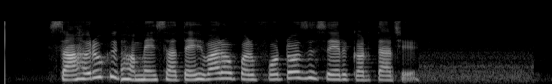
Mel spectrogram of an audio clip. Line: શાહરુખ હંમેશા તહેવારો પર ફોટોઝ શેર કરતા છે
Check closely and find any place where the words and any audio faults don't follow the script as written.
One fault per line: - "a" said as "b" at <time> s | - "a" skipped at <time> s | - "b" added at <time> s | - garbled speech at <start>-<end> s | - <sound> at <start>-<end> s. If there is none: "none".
none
